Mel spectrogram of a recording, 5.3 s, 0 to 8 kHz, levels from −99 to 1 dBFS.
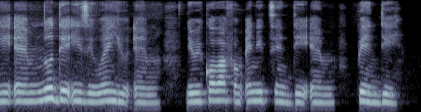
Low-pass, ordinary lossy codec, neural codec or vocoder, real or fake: none; none; none; real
